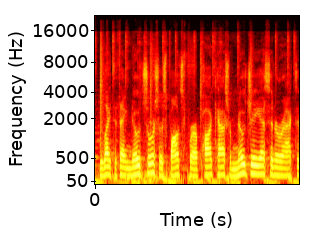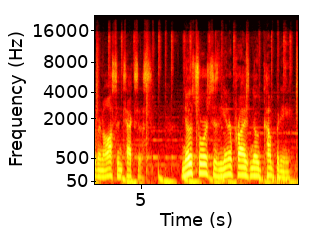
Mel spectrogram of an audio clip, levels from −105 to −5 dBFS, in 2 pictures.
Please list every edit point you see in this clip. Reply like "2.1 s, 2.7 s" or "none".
none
